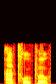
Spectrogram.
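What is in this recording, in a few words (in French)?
"troupeau", French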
